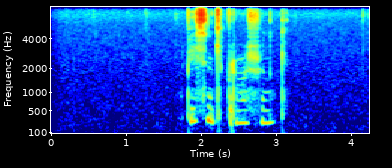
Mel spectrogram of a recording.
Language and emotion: Russian, neutral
